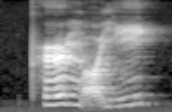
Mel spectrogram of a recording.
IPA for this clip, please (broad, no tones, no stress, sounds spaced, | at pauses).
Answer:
pʰ ə˞ ŋ ɔ̰ j i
